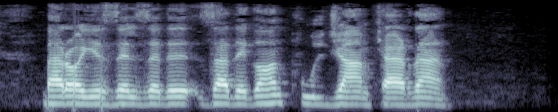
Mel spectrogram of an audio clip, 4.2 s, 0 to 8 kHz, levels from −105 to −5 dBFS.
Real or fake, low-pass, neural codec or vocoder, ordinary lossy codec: real; 7.2 kHz; none; AAC, 48 kbps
